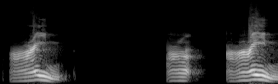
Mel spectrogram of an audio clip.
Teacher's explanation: Jadi huruf ain ni abang-abang kakak, kita kena, yang pertama kita dapatkan dahulu dia punya nama tu supaya kita tak bunyi ain. Dia ada bunyi sekatan dahulu sebelum kita nak lontar.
